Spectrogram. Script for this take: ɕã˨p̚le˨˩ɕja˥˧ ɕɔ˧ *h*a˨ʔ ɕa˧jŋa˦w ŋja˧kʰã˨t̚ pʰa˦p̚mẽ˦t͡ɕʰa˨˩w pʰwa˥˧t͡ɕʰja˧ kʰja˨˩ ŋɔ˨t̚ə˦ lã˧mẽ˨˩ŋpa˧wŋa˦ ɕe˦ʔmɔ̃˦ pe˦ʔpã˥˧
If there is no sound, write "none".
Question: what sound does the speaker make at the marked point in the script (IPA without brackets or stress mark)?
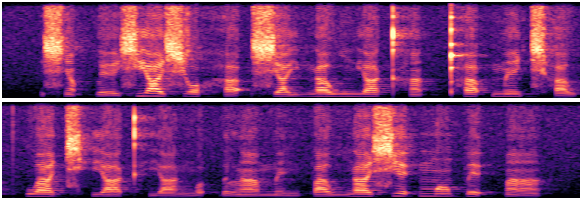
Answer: h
